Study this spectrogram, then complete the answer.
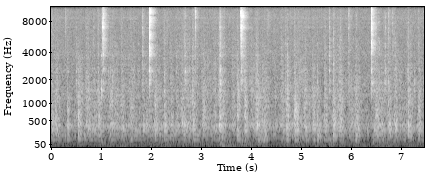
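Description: Items in a washing machine drum clunk and tap against the drum.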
